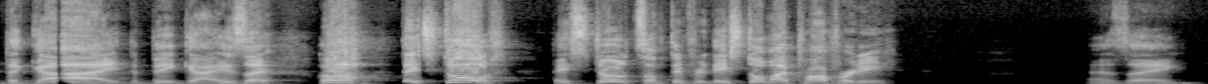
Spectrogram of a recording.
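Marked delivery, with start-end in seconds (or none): 1.6-4.5 high, loud outcry, easing slightly; outraged accusation. Acted. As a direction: cry out the theft to the guards. Owner accuses thieves before guards.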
